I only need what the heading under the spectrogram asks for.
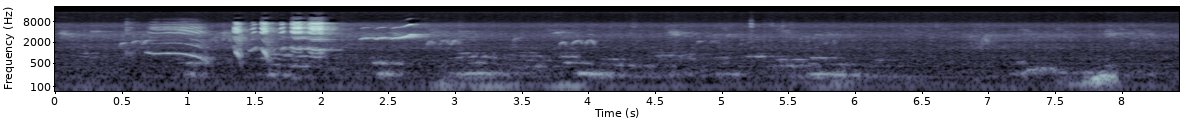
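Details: Talking ring-necked parakeet giving a quick burst of loud, curved, whistle-like and harsh notes, followed by quieter murmured, speech-like syllables against faint background hiss.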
